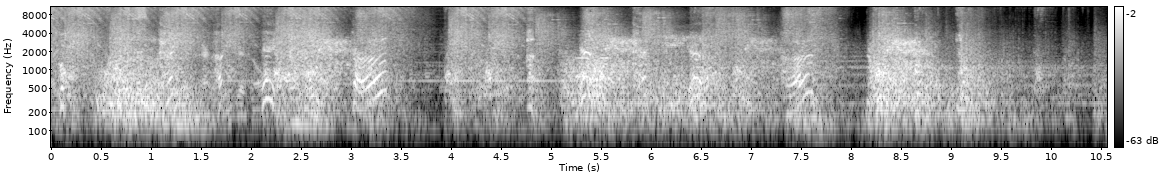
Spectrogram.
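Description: Heavy weapon blows strike a giant with loud crashing impacts.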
